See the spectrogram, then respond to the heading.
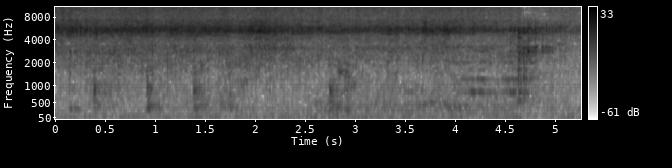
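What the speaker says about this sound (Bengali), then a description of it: "এখানে কিছু সসেস কেটে নিয়েছি, তারপরে গ্রিন ইয়েলো ক্যাপসিকাম আর রেড ক্যাপসিকাম নিয়েছি। প্রথমে সসেসগুলো হালকা একটু ভেজে নেব।" Sliced sausages fry in a pan with a continuous close sizzle, broken by a few scraping stirs of a utensil, with no voices over it.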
